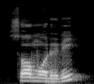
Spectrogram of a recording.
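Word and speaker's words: Tso Moriri: इसमें T silent है, सो मोरिरी और सोकर।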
